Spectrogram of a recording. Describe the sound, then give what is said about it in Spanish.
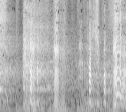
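A squeezed rubber pig toy gives several short, raspy squeaks in irregular bursts, sounding a bit like snoring grunts, with a faint murmur of background noise between them. “Bueno, és un porquet de goma. Semblen ronquidos, eh?”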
